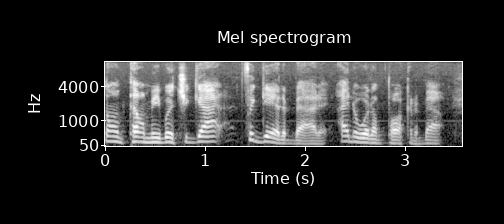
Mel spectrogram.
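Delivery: New Jersey accent. Ham radio host greeting listeners before a satellite pass, in a New Jersey accent. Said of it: "You like my New Jersey accent?".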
